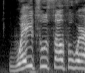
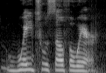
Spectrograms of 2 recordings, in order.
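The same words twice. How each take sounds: First: WAY TOO SELF-AWARE said higher and much louder; emphatic repeat. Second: Said in the usual way. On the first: Real, not acted. Repeats phrase more emphatically.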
